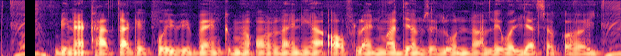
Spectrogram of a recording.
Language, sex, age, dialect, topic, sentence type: Magahi, male, 31-35, Western, banking, statement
